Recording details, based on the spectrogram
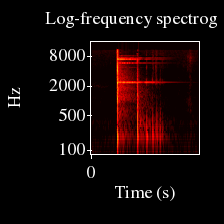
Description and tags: Key Drop 3
Sounds like "ping!"
steel, folly, metal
